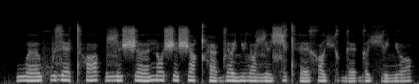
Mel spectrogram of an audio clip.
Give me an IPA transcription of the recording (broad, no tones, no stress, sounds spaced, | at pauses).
w ɜ xʷ ɪ z ɛ tʰ ɒ | ɮ ɪ ʃ ɜ n ɔ ʃ ɛ ʃ ɜ qʰ ɪ ɡ l ɜ lʲ ʊ l ɒ ɮ ɪ ɕ ɪ tʰ ɛ x ɒ ç ɔ ɡ ɛ ɡ ɜ ç ɪ lʲ ɔ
